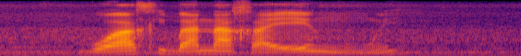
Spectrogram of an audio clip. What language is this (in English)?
Tswana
